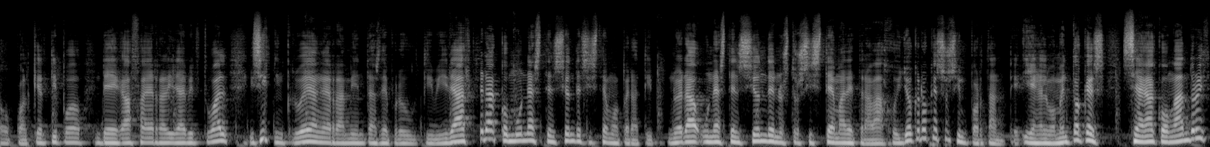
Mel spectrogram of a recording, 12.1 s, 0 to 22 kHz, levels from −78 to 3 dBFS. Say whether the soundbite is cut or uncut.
cut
